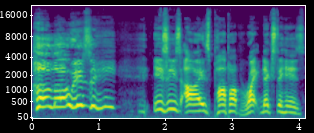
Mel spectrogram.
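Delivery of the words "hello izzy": high-pitched, terrified calling out. Reading a script aloud, a character calls into the dark: terrified calling out. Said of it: "Hitch calling, terrified".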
